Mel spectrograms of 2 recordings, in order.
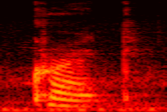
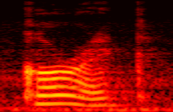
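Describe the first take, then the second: First: The first syllable's vowel is dropped entirely. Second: The first syllable keeps its weak vowel.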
